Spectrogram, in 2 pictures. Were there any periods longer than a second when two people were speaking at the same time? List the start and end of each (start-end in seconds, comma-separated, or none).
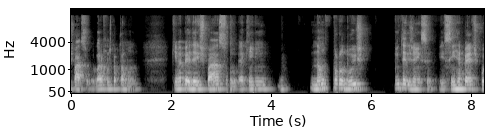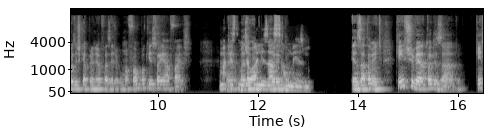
11.3-12.7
